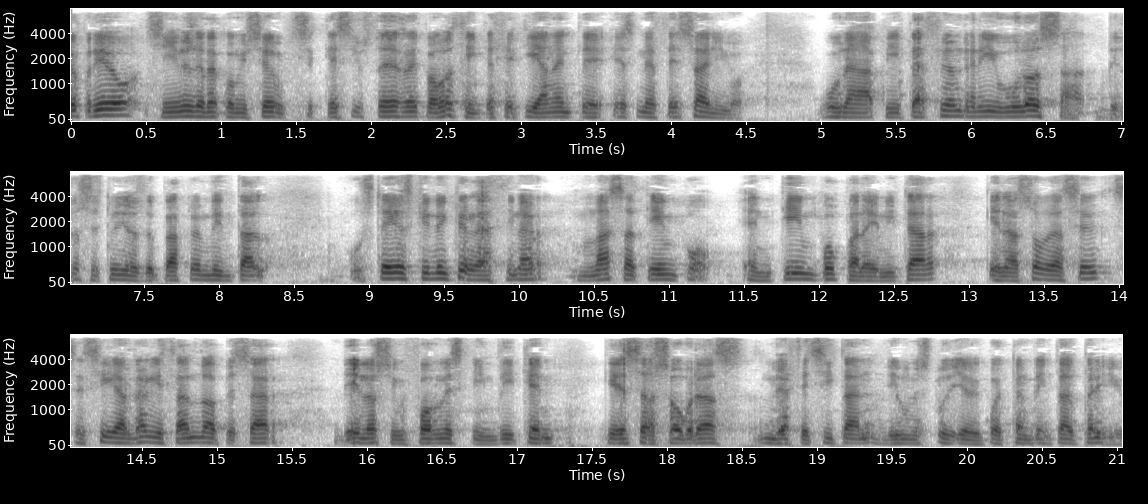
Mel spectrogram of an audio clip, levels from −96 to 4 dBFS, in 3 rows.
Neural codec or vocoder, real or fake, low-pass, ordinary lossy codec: codec, 24 kHz, 0.9 kbps, WavTokenizer, medium music audio release; fake; 7.2 kHz; MP3, 48 kbps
